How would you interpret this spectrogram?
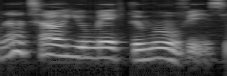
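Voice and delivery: usual speaking voice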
